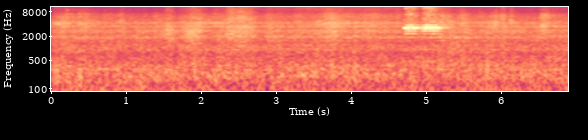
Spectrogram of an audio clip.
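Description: Freight train of open hopper wagons rolling past, a steady rumble and rattle of wheels and wagon bodies. About five seconds in, a brief high-pitched tone sounds over it.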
